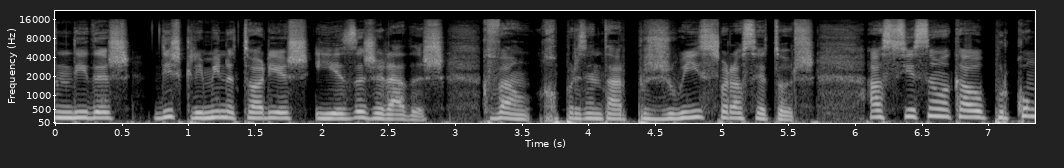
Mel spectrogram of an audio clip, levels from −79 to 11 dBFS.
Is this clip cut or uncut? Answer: cut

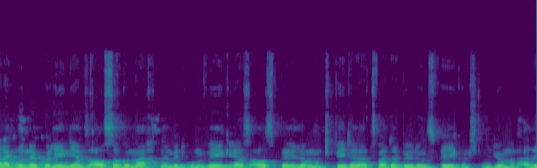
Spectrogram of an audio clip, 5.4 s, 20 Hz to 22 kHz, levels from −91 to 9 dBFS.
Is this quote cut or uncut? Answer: cut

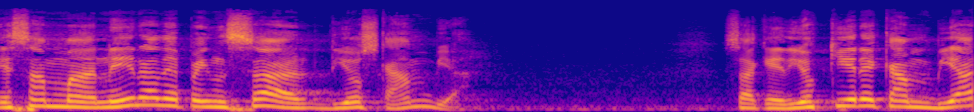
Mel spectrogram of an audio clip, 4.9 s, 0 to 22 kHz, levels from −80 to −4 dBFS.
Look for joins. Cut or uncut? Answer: cut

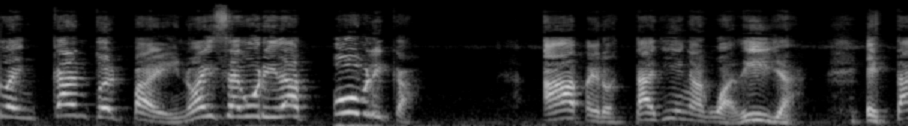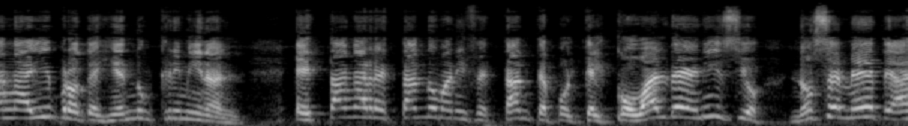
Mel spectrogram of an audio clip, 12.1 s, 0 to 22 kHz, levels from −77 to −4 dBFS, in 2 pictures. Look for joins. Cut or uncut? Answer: uncut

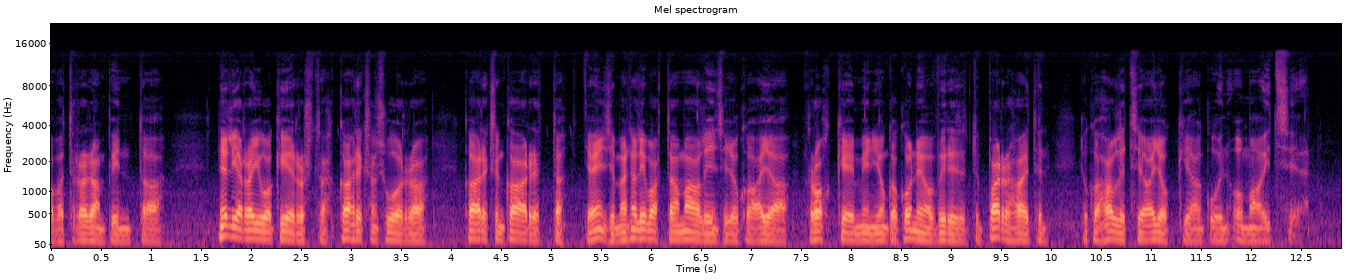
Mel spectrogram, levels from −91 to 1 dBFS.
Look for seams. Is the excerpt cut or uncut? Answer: uncut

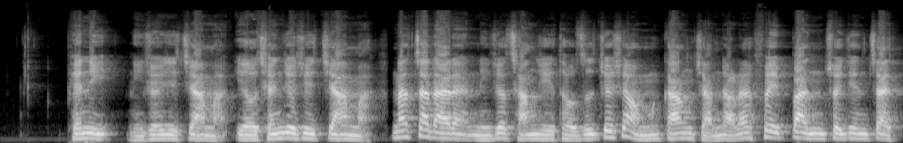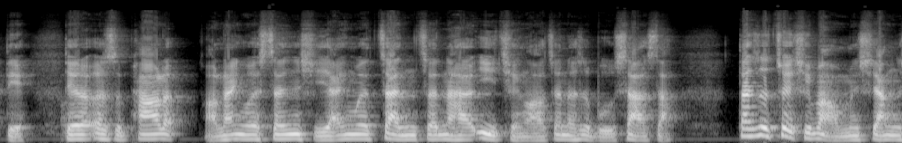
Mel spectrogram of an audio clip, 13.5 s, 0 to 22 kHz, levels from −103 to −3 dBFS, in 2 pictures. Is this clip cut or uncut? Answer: cut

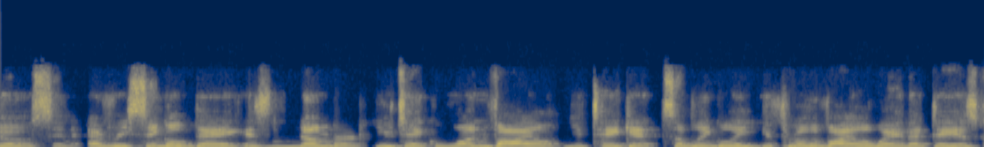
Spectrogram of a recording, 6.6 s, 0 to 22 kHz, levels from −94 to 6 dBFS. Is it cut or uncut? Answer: uncut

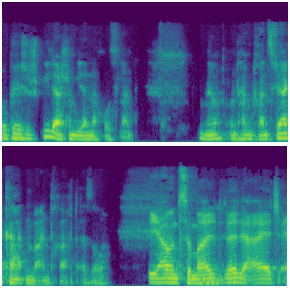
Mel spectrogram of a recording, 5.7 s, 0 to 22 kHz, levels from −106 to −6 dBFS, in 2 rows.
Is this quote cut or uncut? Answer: uncut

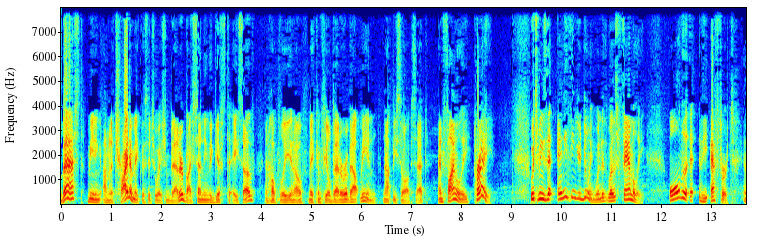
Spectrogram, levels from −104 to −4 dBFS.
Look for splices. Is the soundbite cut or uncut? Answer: cut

